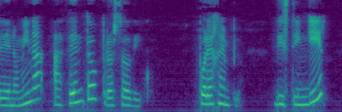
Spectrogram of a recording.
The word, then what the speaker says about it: distinguir: Por ejemplo, distinguir lleva el acento en la última sílaba. Dis, tin, gir. No puede llevarlo en ninguna de las otras dos porque daría lugar a palabras que no existen.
